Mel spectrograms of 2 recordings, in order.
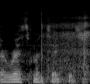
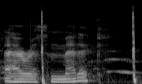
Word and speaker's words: arithmetic: word is not pronounced arithmetic so now it's arithmetic cuz it's an adjective in this sense you've probably seen these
